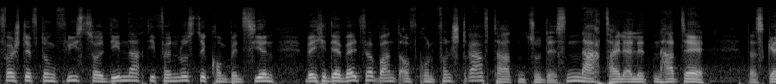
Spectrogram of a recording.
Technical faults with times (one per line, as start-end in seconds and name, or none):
0.00-7.77 crude rate conversion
